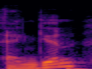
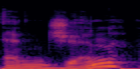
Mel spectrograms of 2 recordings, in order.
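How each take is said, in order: First: The middle consonant is a hard g sound. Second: The middle consonant is a soft j sound. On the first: The speaker calls it wrong. "not engine" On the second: The speaker calls it right. "it is a j sound. It's engine"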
